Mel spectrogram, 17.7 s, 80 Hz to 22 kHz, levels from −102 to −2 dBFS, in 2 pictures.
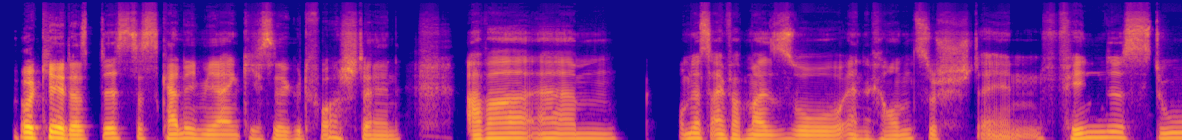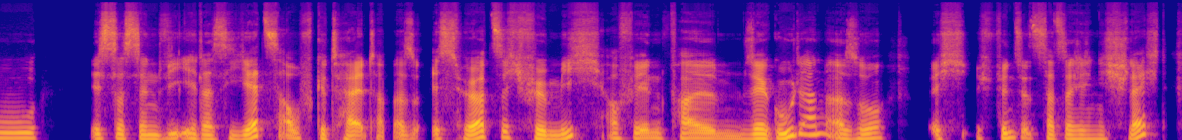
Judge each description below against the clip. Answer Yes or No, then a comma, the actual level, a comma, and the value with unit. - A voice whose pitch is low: Yes, low, 130 Hz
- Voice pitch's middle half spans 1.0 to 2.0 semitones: No, average, 2.9 semitones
